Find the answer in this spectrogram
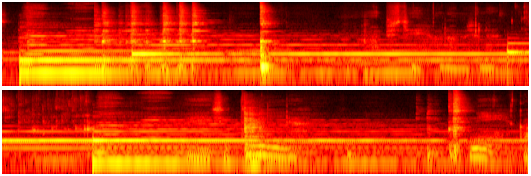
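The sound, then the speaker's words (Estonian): Hot water is poured into a coffee pot to warm the pot, with a steady filling sound whose pitch shifts as the vessel fills. Occasional light clinks of glass or ceramic punctuate it. “teeme kannu soojaks.”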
